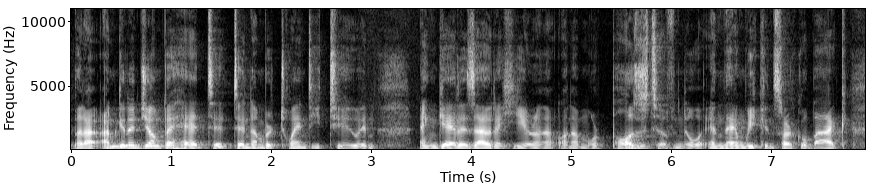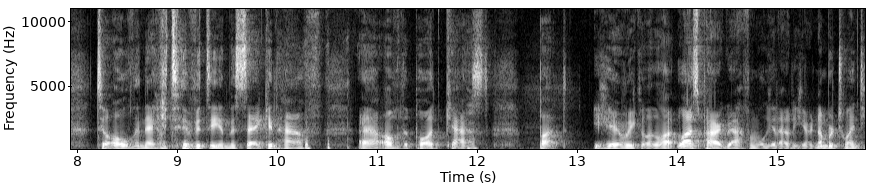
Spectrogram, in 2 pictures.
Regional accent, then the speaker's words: Scotland, United Kingdom; As a Scottish person who is emotionally invested in Scottish single malt whiskies

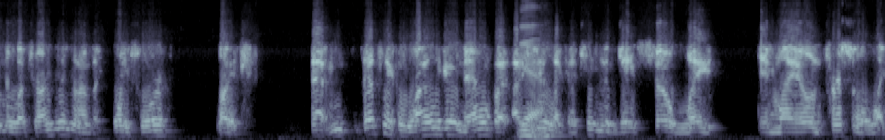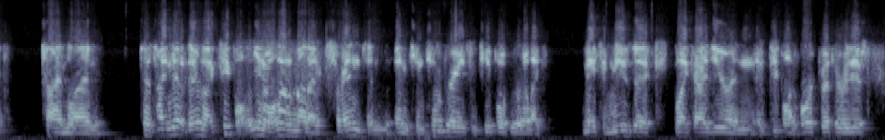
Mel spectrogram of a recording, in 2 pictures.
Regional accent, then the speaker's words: North Miami Beach, Florida, United States; moved away as an adult; now in Austin, United States; I'm from Miami Beach, Florida, originally, North Miami Beach. I lived in Florida like pretty much my whole life

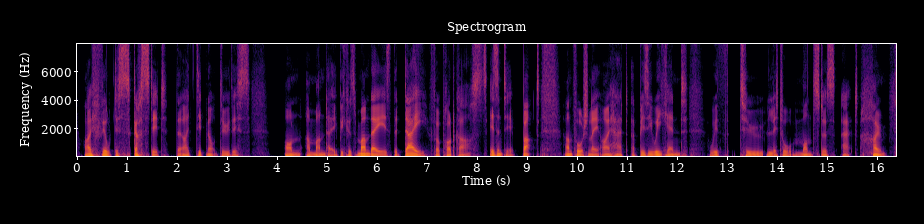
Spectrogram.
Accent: United Kingdom; I am British

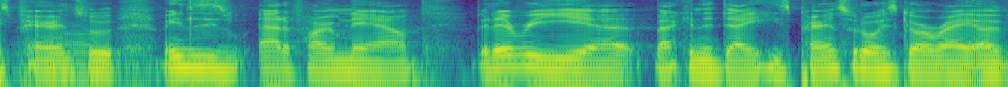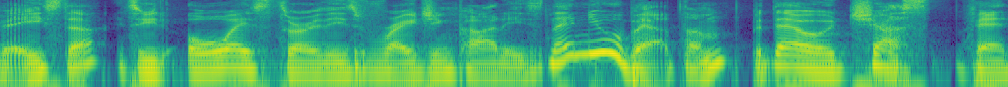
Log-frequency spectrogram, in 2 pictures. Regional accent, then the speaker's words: Melbourne, Victoria, Australia; Oh, Melbourne, Australia. Oh, me too. Whereabouts? And he goes, Blackburn. I go, wait a minute, I'm from Blackburn too. Turns out we're two streets away.

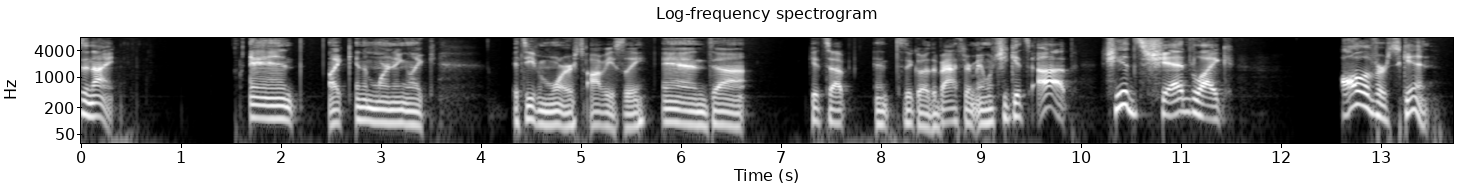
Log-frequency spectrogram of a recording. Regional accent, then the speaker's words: Olathe, Kansas, United States; I, I grew up in Olathe

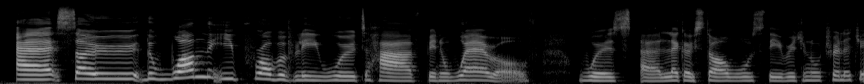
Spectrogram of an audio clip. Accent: United Kingdom; we are so British

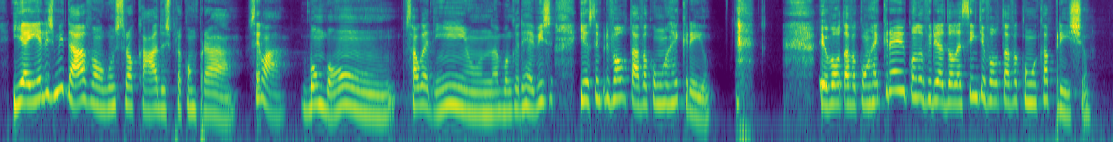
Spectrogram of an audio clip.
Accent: Recife, Pernambuco, Brazil; moved away as an adult; also born or lived in Olinda / Paulista; now in England; eu nasci no Recife e morei alguns anos em Olinda e alguns anos em Paulista, que são duas cidades aqui da região metropolitana

